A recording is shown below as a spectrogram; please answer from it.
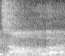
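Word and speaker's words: Jean Bodin: first ever political thinker the actual pronunciation of this name will be CH buha he was a French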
